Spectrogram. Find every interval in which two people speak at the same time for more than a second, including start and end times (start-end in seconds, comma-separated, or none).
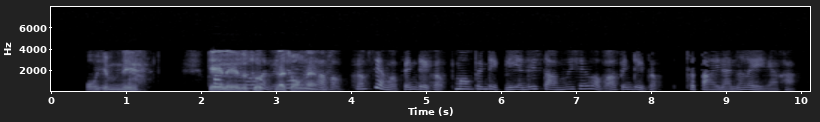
2.2-3.6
